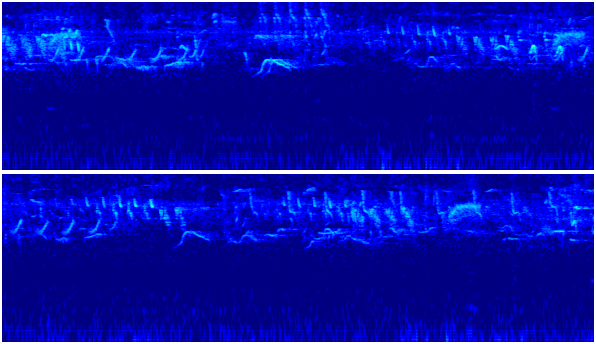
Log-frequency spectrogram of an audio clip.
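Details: An extended forest dawn-style chorus. Many birds overlap with rapid high twitters, scattered rising whistles and warbled phrases, continuous throughout, with a steady low rumble underneath.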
